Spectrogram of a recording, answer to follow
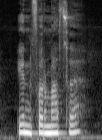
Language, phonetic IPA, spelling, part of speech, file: Czech, [ˈɪnformat͡sɛ], informace, noun, Cs-informace.ogg
- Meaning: information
